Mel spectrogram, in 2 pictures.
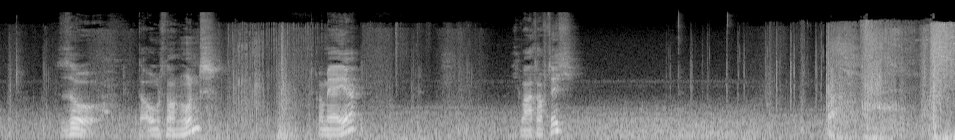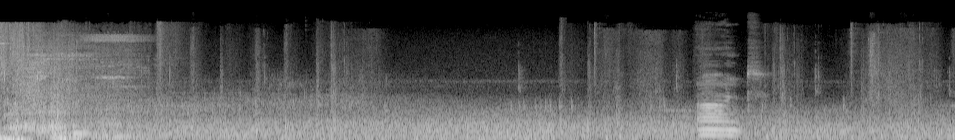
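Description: Armoured footsteps crunch on dirt.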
